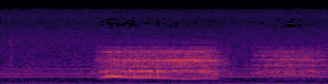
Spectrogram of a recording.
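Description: A man's hoarse groan lasting about a second, sagging slightly in pitch, with a shorter second groan starting near the end, over a faint steady hum.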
